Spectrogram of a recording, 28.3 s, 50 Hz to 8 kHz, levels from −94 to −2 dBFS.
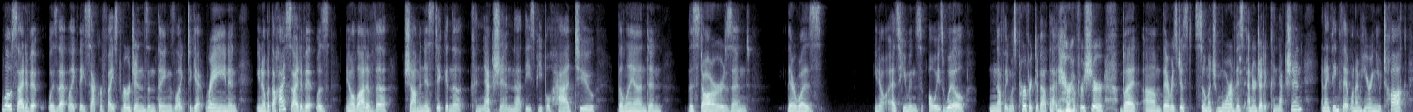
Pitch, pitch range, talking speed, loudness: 175 Hz, 165-195 Hz, 180 wpm, -19 LUFS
